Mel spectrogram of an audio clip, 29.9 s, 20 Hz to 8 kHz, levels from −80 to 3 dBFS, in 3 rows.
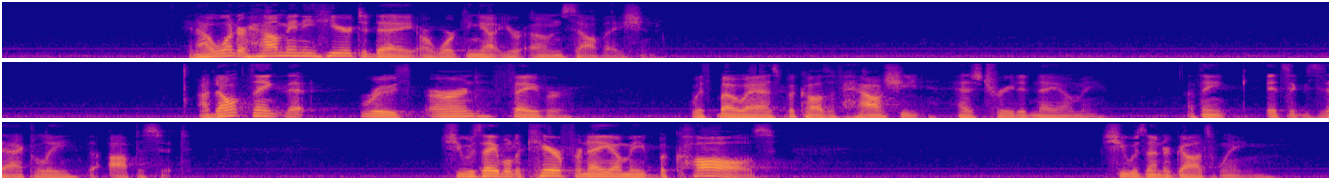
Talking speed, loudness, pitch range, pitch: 95 wpm, -24 LUFS, 105-135 Hz, 130 Hz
